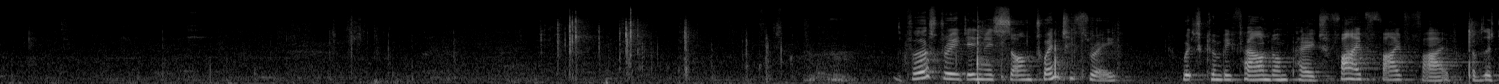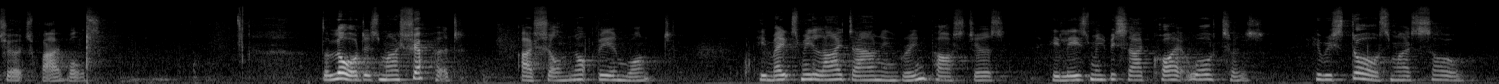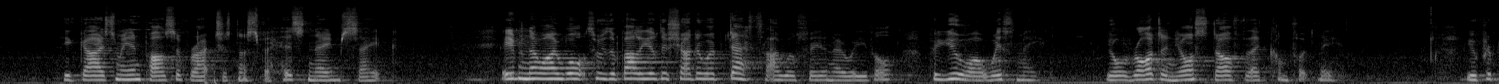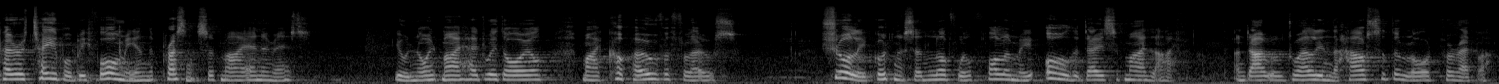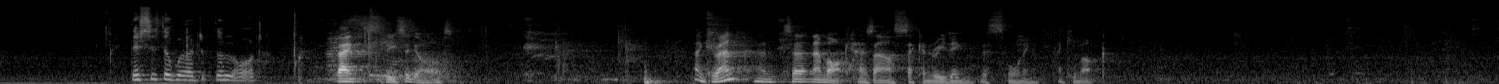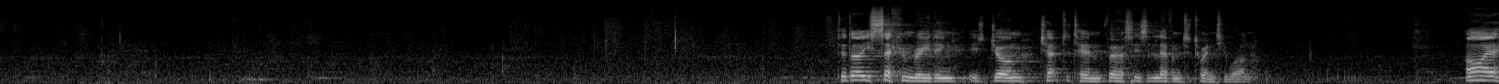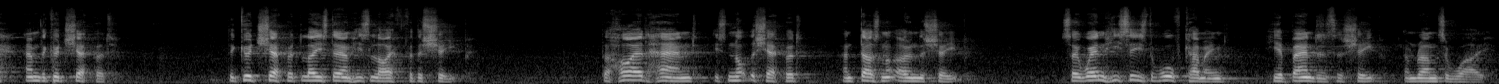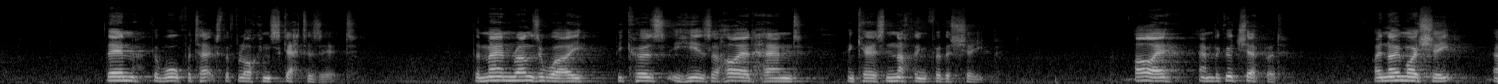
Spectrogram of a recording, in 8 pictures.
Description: Readings-and-Sermon-for-6th-July-2025.mp3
